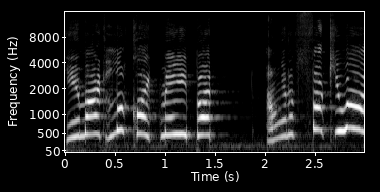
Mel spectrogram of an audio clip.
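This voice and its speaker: This put-on character voice is pitched extremely high. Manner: menacing, threatening.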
